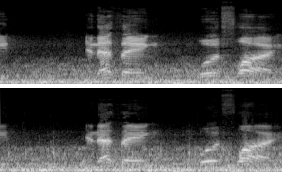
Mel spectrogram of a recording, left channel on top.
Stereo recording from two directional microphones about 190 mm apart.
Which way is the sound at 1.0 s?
15° left (ahead or behind).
